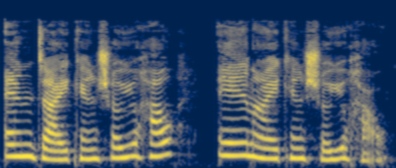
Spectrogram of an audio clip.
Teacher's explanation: Aqui juntou and e I pelo N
